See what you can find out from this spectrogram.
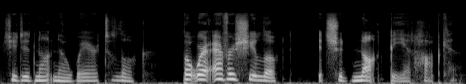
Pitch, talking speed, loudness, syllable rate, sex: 180 Hz, 220 wpm, -20 LUFS, 5.4 syllables/s, female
